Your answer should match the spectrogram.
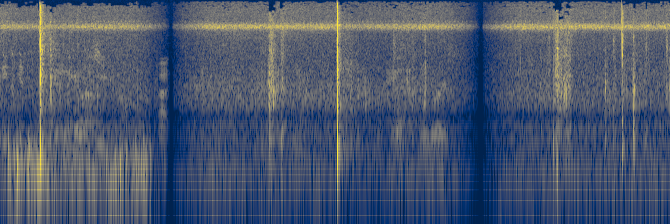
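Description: Baseball pitches smacking into a catcher's mitt: a sharp pop about half a second in and a louder, crisper one about four seconds in, with a fainter knock near seven seconds. A low rumble fills the first two seconds.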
